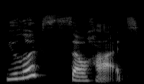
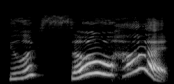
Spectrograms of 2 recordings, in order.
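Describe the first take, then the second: First: Said in the usual way. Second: Much higher, slow and louder, lilting; playful lilting voice. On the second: Shown as a demonstration. Telling a guy he looks hot, high playful lilt. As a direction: swoop way up on hot, teasing. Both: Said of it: "fun, lilting, feminine, playful voice".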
